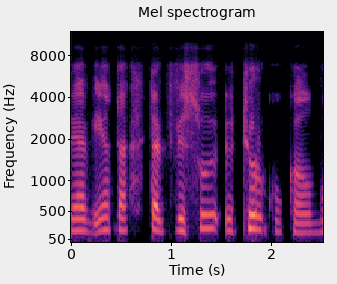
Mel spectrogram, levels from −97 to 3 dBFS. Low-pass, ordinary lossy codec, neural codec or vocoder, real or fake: 7.2 kHz; Opus, 16 kbps; codec, 16 kHz, 4 kbps, X-Codec, HuBERT features, trained on balanced general audio; fake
